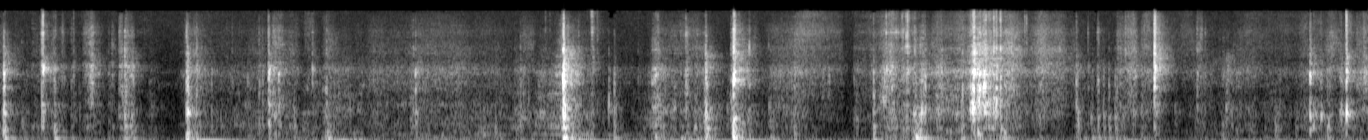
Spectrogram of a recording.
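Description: Cardboard box being opened by hand: the tuck flap is pulled free and the lid flaps are folded back, with rustling and several sharp cardboard taps and snaps.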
